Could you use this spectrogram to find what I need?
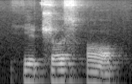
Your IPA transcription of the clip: h i ʈ͡ʂ ɤ z h ɔ

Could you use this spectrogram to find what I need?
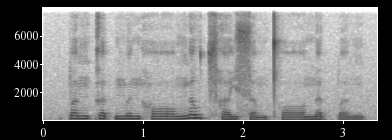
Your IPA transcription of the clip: p ɐ˧ ŋ k ɐ˧ t̚ m ɵ˧ n h ɔː˧ ŋ ɐ˥ w t͡sʰ ɐ˨˥ j s ɐ˨ m t̪ʰ ɔː˨˧ n ɐ˨ t̚ p ɐ˨˧ ŋ

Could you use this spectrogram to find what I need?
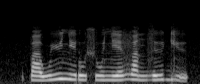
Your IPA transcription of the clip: p a w y lʲ ɨ ɾ u ʃ u lʲ ɛ v a n z ɨ ɡʲ ɨ

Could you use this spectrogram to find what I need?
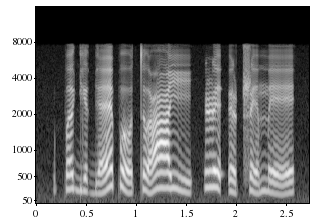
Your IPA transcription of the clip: p ə˧˥˧ ɡʲ ə˧˩ ɡ ɛ˩˥ p o˧˩˧ t ʊ˧˩˧ ʕ i˥˨ | ɭ ɪ˥˨ ʔ ʏ˧˩˧ ʈ͡ʂ ɪ˧˩˧ m e˧˩˧

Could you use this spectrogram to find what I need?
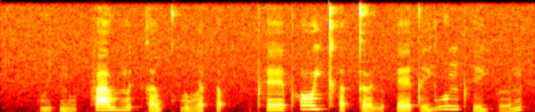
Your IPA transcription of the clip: kʷ iː˧ t̚ m uː˨˥ k̚ f aː˥ w m ɵ˧ t̚ k ɐ˨ w kʷʰ ɐ˧ w l ɐ˨˥ k̚ ɐ˧ p̚ | pʰ ɛː˧ pʰ ɔː˥ j kʰ ɐ˨˥ k̚ t̪ œː˨˩ n ʊ˧ k̚ ɛː˧ t̪ e˨˥ j w ʊ˥ ŋ pʰ e˨ j p ɵ˨˥ n

